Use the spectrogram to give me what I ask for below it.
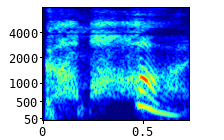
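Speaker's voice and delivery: very high, excited, pitch flying up. Imitating a comedian getting excited: Tim Dillon voice going super high. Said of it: "his voice goes super high".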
